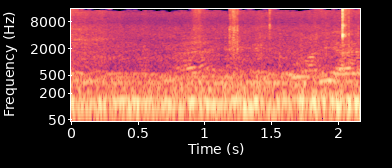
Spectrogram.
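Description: Steady low background hum, with a few faint voice-like sounds near the middle.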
